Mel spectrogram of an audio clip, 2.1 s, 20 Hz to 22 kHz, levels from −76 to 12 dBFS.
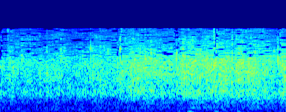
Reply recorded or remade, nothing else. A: recorded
